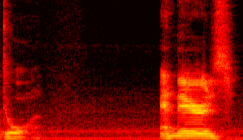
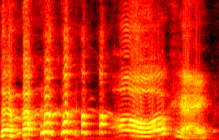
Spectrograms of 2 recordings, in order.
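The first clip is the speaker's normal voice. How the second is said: laughing; 13 semitones higher, 9 dB louder, much slower than usual. Retold or imitated. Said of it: "And I'm just like".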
